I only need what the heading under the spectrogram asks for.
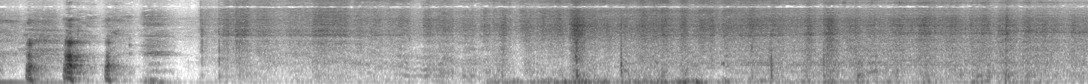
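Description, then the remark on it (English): A few short, sputtering lip buzzes like a vocal fart, made through a small hole in the lips as a voice exercise, followed by a long, steady, breathy rush of air forced through the lips. No one speaks. “If you then start to make a little hole in your lips, I hope I'm not going to make a fart noise, but we'll see.”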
